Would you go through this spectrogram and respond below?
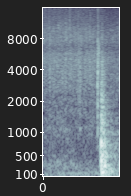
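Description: Tilapia fillets hit a hot oiled Blackstone griddle, a sudden loud sizzle bursting in after a quiet moment and carrying on as a steady frying hiss.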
